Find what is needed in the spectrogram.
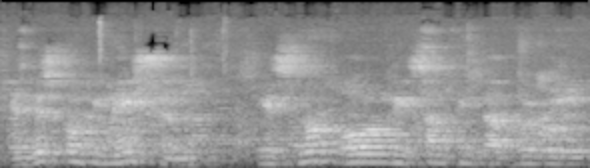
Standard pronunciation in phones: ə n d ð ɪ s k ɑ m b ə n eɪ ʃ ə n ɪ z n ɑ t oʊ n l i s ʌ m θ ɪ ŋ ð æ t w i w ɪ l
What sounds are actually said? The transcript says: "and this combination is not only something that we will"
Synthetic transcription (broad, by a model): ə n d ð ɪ s k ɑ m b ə n eɪ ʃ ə n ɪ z n ɑ t oʊ n l i s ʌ m t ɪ ŋ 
